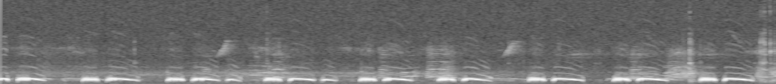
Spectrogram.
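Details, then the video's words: Spotted dove used as a decoy, calling to draw wild doves and make them sing. Paired coos repeat steadily, a short note then a longer downslurred note, about once a second, with faint softer notes behind. "Chim Cu Mồi Thúc Gù Và Gáy Gọi Cực Sung"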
